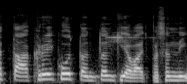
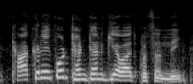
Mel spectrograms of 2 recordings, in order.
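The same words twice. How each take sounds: First: ठाकरे said as ताकरे with a plain dental t, in a British accent; British लहजे में ठ को त बोलना; British accent on Hindi. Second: ठाकरे and ठन said with aspirated retroflex ठ; teacher models the right Hindi ठ sounds; शुद्ध हिंदी ठ उच्चारण; correct Hindi ठ. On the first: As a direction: imitate a British speaker who can't say ठ, ठन becoming तन. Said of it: "वो कैसे कहेगा? वो कहेगा". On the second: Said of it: "इसी चीज़ को अगर कोई ब्रिटिश कहेगा". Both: Shown as a demonstration.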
